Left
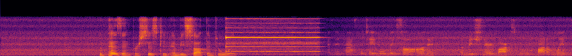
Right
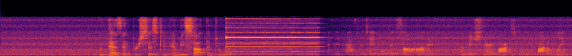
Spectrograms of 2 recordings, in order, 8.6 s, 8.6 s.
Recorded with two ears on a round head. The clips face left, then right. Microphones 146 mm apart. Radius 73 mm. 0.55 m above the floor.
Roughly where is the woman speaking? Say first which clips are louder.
Left 1 dB; centre.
